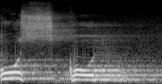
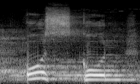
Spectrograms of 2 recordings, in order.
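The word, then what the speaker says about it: اُسْكُنْ: Tetapi ketika di sini sudah ibu mengetahui rumusnya apabila ada hamzah wasal bertemu huruf setelahnya huruf ketiganya di domah maka hamzah wasalnya didomahkan. Jadi atuh dibacana uskun ya Bu nya. Dibacanya uskun.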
